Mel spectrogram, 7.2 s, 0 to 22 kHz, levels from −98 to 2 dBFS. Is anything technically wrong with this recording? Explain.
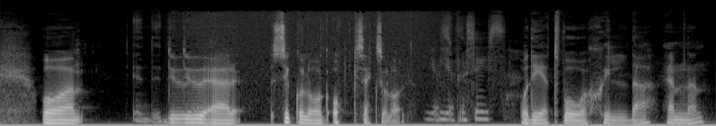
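Yes, there are two problems, one running through the whole clip and one in the middle of the speech.

A DC offset is present from start to finish. The entire waveform has been shifted off zero by a constant amount, so on a waveform display the speech sits above or below the centre line rather than around it. It can't be heard as such, but it wastes headroom on one side. On a spectrogram it shows as a steady band of energy pinned at the very bottom, at 0 Hz, for the full length.

Between about 1.56 s and 4.68 s the audio shows digital radio blending to analogue. The receiver lost the digital stream and cross-faded, over roughly 481 ms, to the station's FM broadcast, then faded back. During that stretch hiss rises to around 30 dB under the speech, and the level shifts by about 1 dB. A spectrogram shows a raised noise floor filling the gaps between syllables across that span, with soft half-second transitions at each end.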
